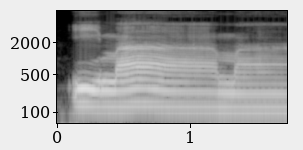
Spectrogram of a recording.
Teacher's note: Kemudian ma, dia ini tanwin, seharusnya kan dibaca man, tapi kalau kita berhenti pada huruf mim ini, maka huruf mim ini dibaca panjang, kemudian n-nya dihilangkan, jadi dibaca imama. Ini namanya mad iwad. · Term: Mad Iwat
